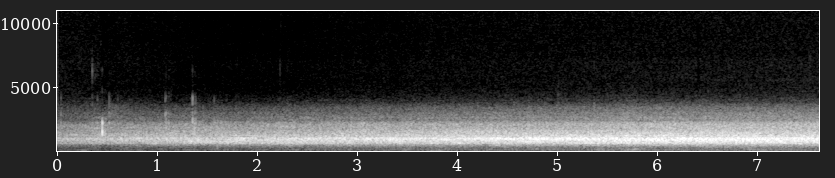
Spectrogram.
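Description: Shinkansen train running at speed through the Seikan Tunnel: a steady rushing noise from wheels and tunnel air that grows steadily louder.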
